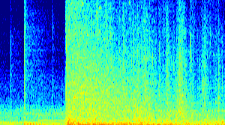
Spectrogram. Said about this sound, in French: L'explosion fut dévastatrice.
